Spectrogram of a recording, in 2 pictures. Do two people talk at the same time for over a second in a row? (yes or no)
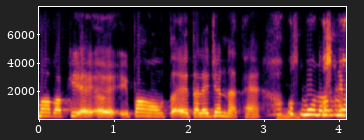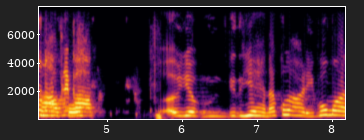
yes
